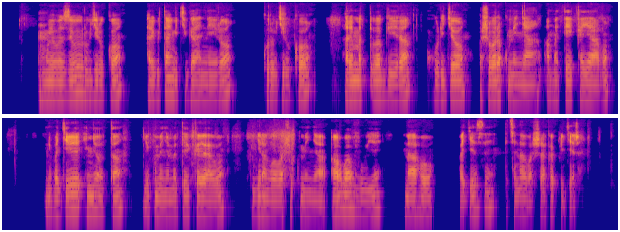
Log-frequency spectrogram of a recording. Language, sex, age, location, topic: Kinyarwanda, male, 25-35, Nyagatare, government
